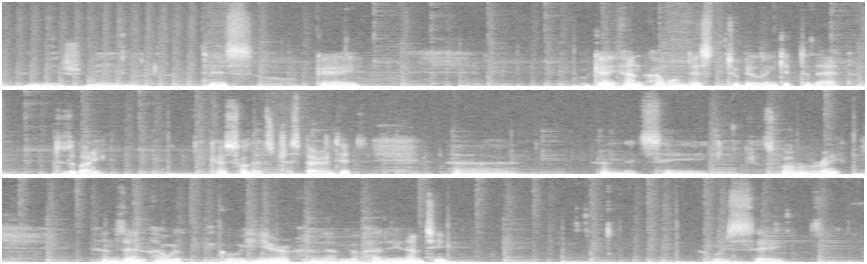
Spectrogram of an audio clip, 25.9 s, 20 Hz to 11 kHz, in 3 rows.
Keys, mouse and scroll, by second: 3.9-6.9 middle drag, 7.1 click, 8.0 shift+click, 9.4 scroll down 3, 9.9 scroll up 2, 11.1 ctrl+p, 16.6-18.7 middle drag, 18.7-19.7 scroll up 5, 19.7 shift+right click, 20.4 shift+a, 25.0 click.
